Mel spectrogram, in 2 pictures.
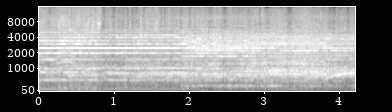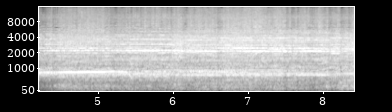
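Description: Heavy metal band playing live, led by an electric guitar. About halfway through, a guitar note bends up and is held.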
